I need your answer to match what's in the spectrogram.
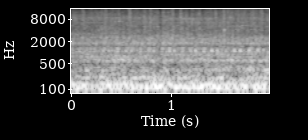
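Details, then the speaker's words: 1973 Mustang Mach 1 big block with a big cam, aluminum heads, headers and high-rise intake, idling at about 500-600 rpm: slow, loping idle with an uneven rumble and steady low beat, no knocks; normal lopey cam idle. "Now we've got this idle sitting at about 500-600 RPM, just so we can hear that awesome cam sound to it."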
